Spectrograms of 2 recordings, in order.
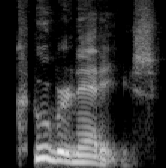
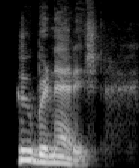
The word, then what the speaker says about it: Kubernetes: That's pronounced Kubernetes. Kubernetes.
